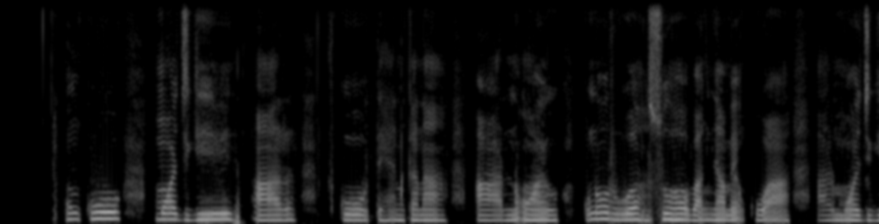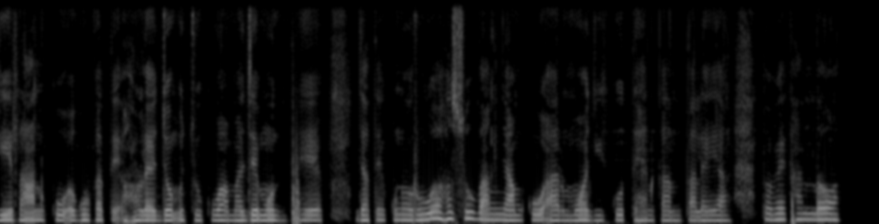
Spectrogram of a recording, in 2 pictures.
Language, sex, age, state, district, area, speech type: Santali, female, 30-45, West Bengal, Uttar Dinajpur, rural, spontaneous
